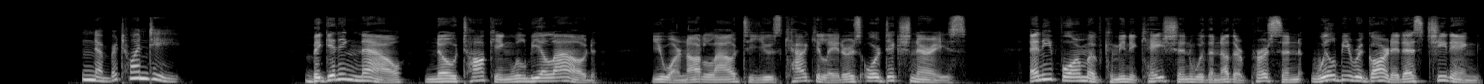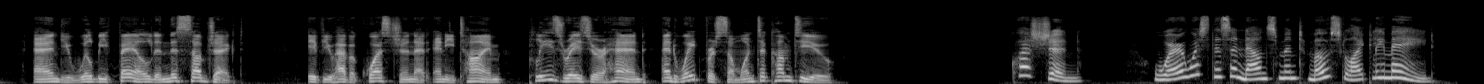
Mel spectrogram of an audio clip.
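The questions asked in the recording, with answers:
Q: Where was this announcement most likely made?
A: In an exam room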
